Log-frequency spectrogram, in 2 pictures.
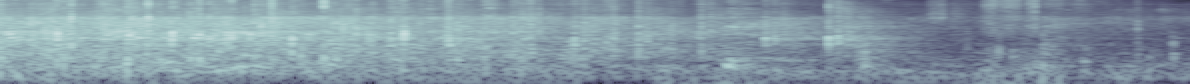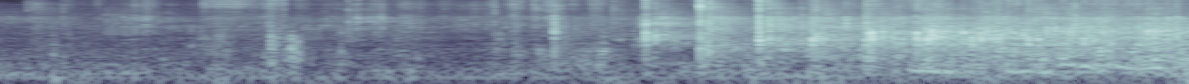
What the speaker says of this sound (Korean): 박수로 맞이해주시면 고맙겠습니다.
